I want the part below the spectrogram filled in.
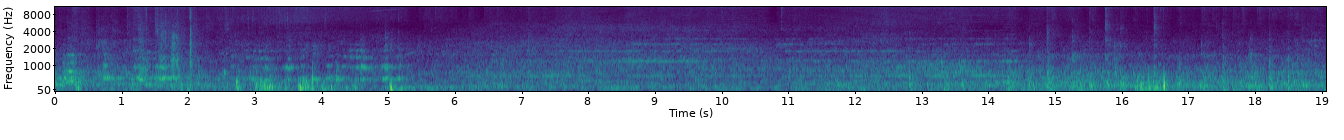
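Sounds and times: tram wheels clattering over rails: 0:00.0 - 0:19.0.

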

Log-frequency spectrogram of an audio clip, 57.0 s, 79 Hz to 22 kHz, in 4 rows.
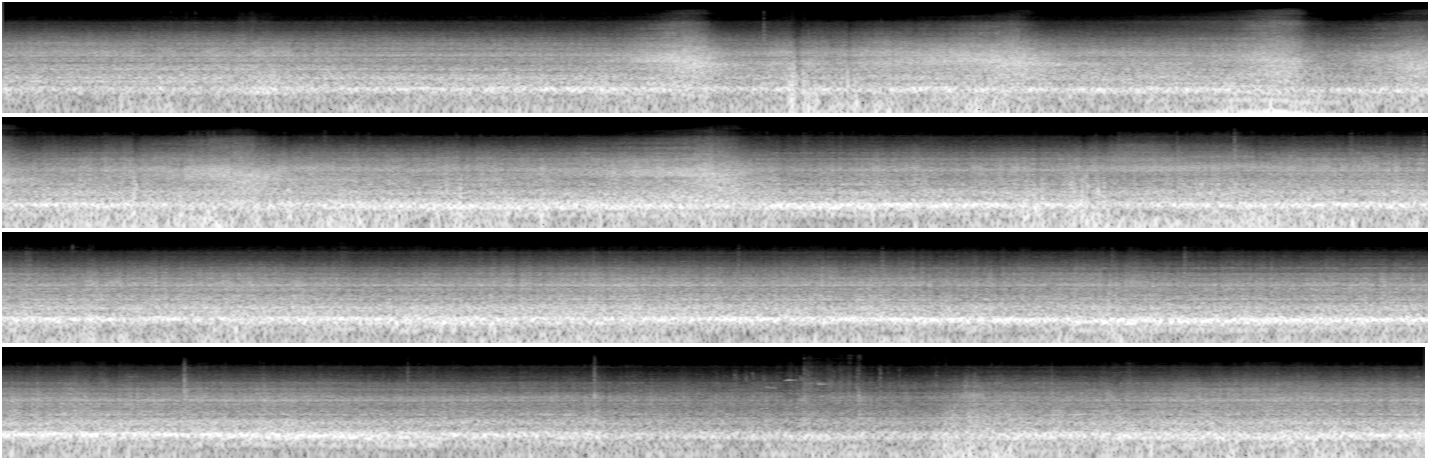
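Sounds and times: tyre and motor hum: 0:00.0 - 0:57.0
wind buffeting microphone: 0:00.0 - 0:57.0.

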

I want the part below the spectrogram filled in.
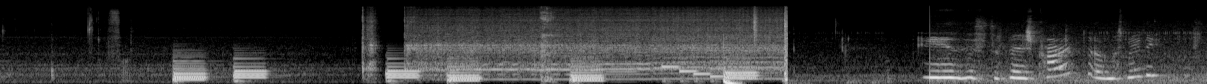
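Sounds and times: instrumental background music: 0:01.8 - 0:02.8, 0:03.8 - 0:07.9
blender running: 0:03.6 - 0:07.9.

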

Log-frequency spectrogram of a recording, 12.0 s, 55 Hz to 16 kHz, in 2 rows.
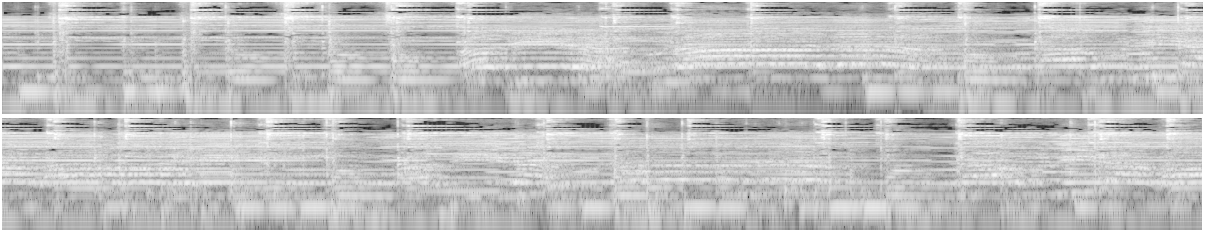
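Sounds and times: harmonium drone: 0:00.0 - 0:12.0
man singing: 0:02.1 - 0:12.0.

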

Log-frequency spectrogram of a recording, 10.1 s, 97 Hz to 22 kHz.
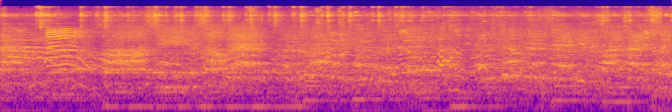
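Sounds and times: group singing: 0:00.0 - 0:10.0.

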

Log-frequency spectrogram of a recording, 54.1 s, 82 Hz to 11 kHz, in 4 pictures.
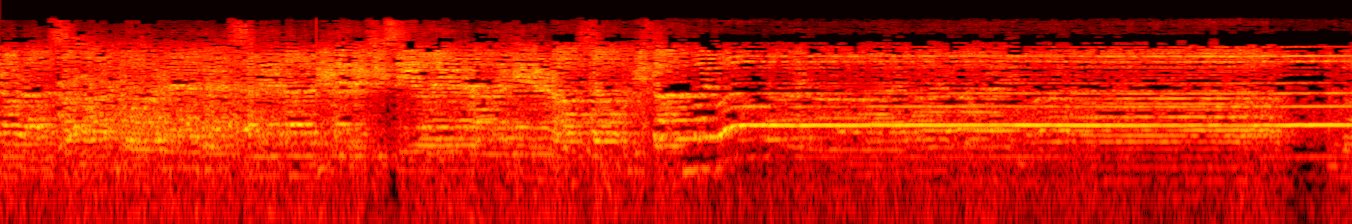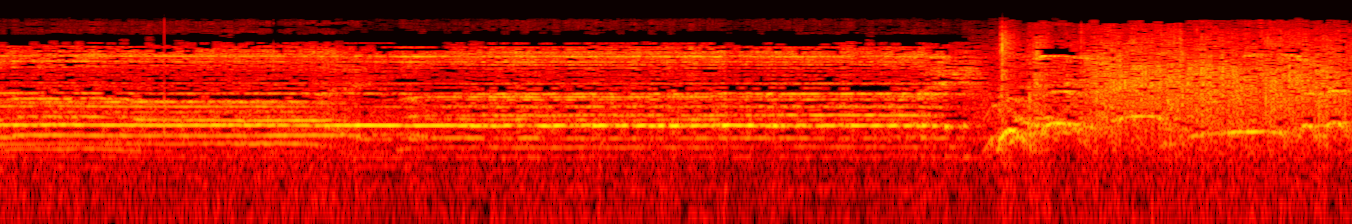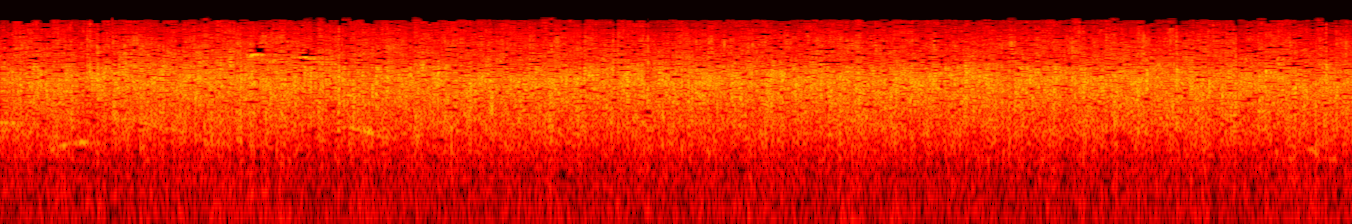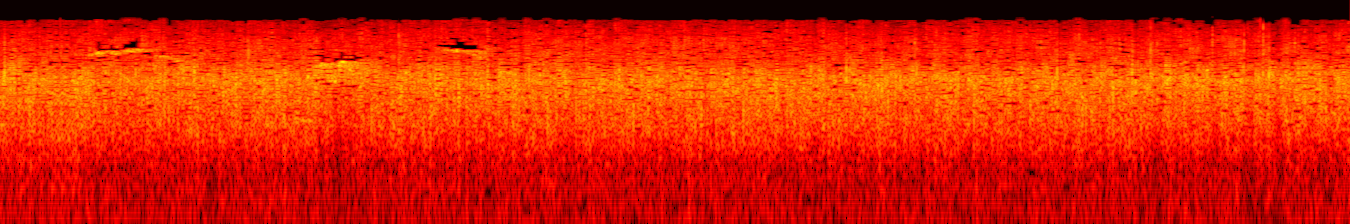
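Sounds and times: audience applauding: 0:23.4 - 0:54.0.

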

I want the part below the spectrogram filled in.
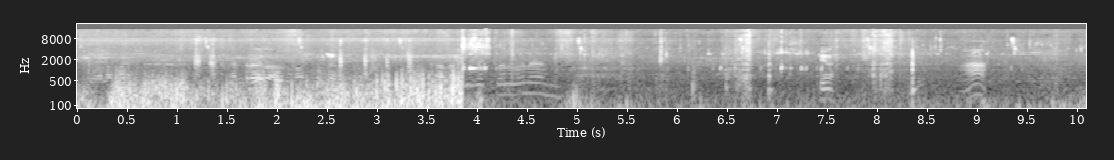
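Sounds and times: wind rumble on microphone: 0:00.0 - 0:05.6, 0:08.9 - 0:10.0.

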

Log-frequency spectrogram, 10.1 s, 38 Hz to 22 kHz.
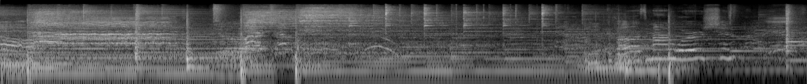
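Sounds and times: gospel band music: 0:00.0 - 0:10.0.

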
